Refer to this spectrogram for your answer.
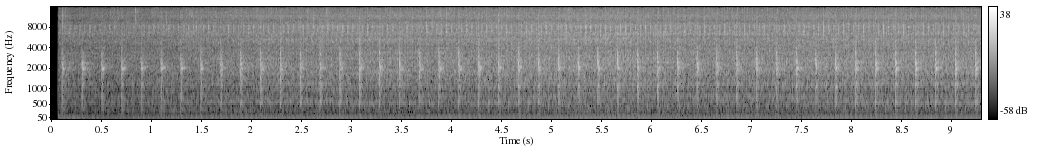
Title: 2015 Kia Optima Knocking Sound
